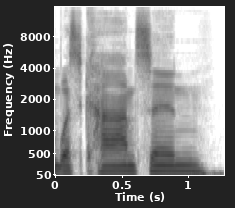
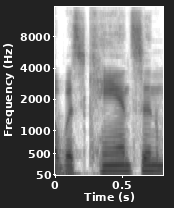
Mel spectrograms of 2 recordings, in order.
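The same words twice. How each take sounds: First: Wisconsin with a long open "ah" in the middle; drawn-out open vowel in Wisconsin. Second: Wisconsin with middle vowel as in cat; fronted "a" in Wisconsin; accented Wisconsin. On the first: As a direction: say Wisconsin slowly as "wis-KAHN-sin". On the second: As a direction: say Wisconsin as "wis-KAN-sin". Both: Shown as a demonstration. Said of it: "those accents".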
